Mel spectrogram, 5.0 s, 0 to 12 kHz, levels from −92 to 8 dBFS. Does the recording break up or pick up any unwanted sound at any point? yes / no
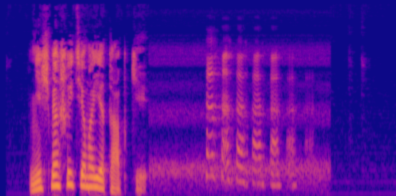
yes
